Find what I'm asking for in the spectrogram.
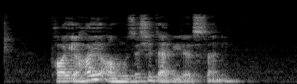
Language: Persian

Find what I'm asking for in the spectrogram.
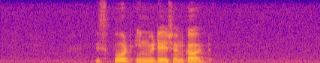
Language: Sinhala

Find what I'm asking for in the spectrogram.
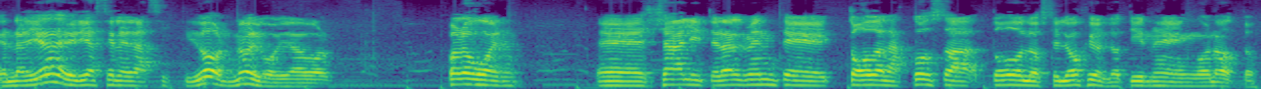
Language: Spanish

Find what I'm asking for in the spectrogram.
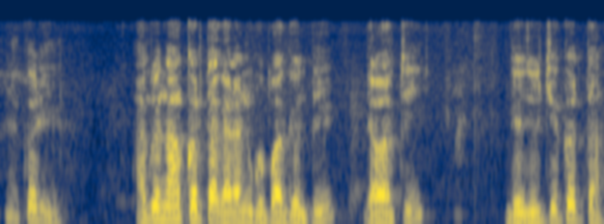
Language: Konkani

